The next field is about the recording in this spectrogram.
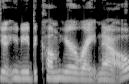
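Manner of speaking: mock-panicked, frantic, freaking-out voice. Retelling how C G phones Chip and demands he come, imitating someone freaking out. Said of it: "she's freaking out".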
